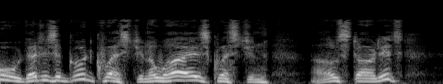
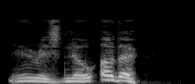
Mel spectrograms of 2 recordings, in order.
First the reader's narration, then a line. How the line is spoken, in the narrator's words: sighed the elder bitterly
